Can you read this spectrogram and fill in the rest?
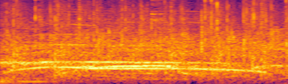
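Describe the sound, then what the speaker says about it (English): At a community awards night, applause rolls through the room in a brief, steady burst of clapping while a voice briefly carries over it. "Let's have a round of applause for Jamie Bland."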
